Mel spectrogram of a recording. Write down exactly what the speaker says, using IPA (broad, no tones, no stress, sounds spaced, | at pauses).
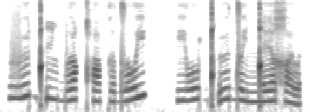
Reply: v ʉ ǃʼ i ʎ b ə ʊ̯ qʰ ɔ k ə d l o j | j o ǃʼ ʉ d ə j ŋ͡ǃ e χ ə l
